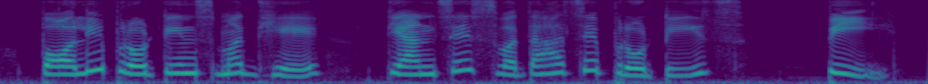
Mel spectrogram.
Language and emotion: Marathi, neutral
